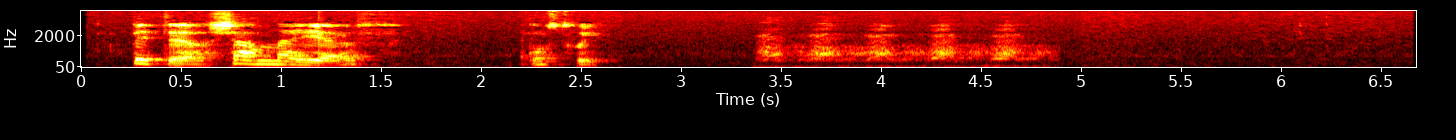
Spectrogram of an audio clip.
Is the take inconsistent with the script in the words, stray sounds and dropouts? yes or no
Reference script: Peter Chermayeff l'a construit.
yes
